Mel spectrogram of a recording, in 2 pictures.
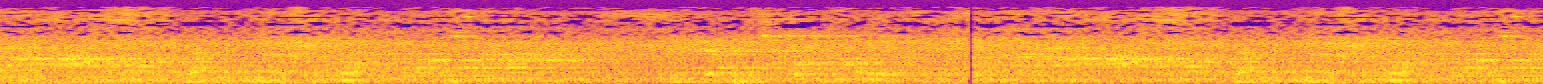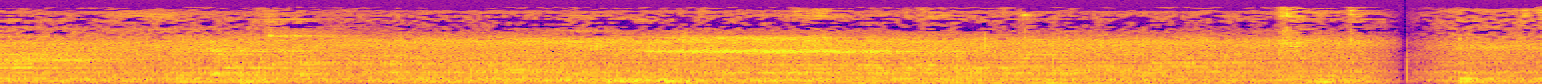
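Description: Visitors murmur and talk quietly in a large echoing hall.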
